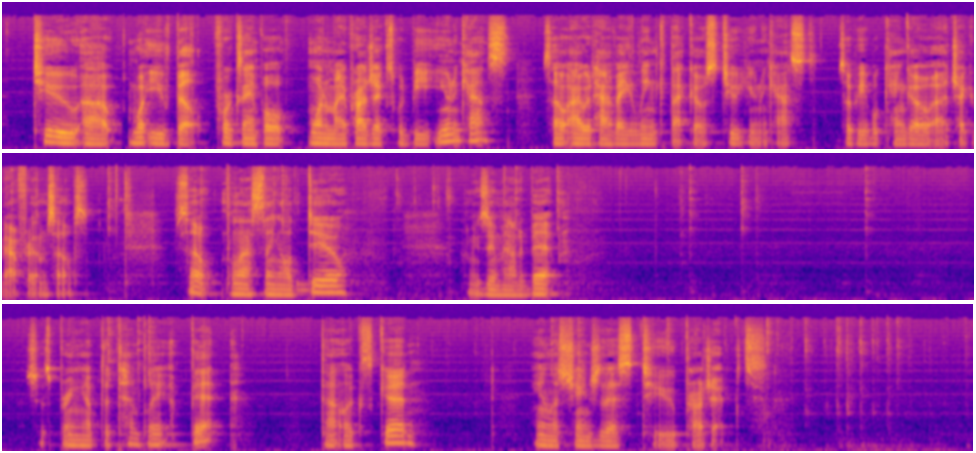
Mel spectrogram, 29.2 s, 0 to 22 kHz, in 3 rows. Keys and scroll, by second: 13.8 super+-, 27.1 shift+super+Left.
